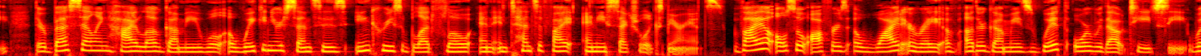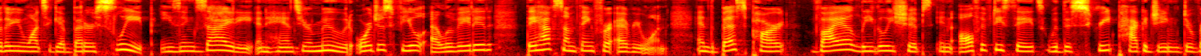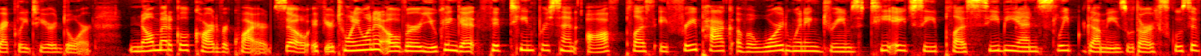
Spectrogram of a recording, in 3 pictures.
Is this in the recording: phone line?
no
